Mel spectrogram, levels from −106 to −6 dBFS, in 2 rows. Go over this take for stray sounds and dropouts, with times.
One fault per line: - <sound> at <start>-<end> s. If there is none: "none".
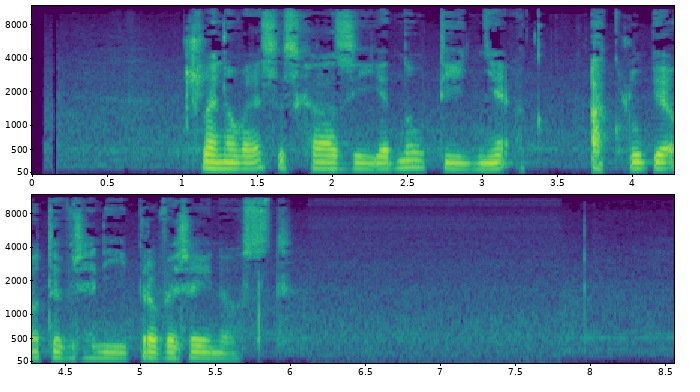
none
